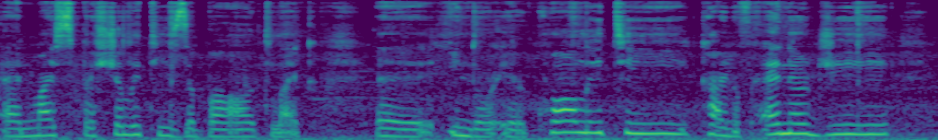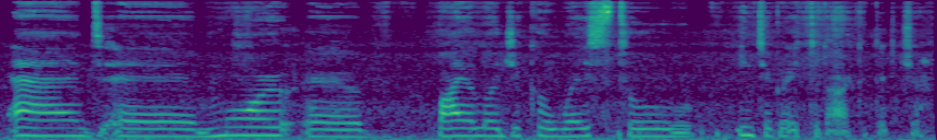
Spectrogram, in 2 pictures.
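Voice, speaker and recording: A middle-aged woman from Turkey, a professor talking outdoors in a garden, speaking English with many fillers and pauses. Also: mid-range voice, steady tone, mellow, a little hiss or hum, rough recording. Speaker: architecture professor. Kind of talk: outdoor conversation.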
